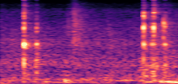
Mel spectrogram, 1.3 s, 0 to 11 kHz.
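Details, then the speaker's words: Mazda 3 second-generation intake manifold runner control solenoid (P2004/P2009), new part bench-tested with 12 volts: crisp internal clicks in two short bursts each time power is applied, so the solenoid functions. The old unit gave no internal clicking. "when you give it 12 volts, you can tell the internal is clicking. That means the solenoid is functioning."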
